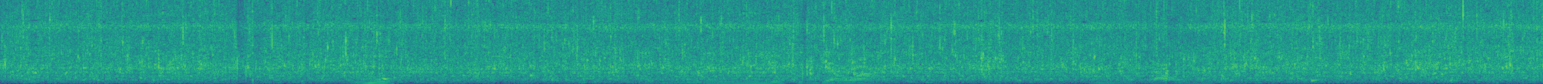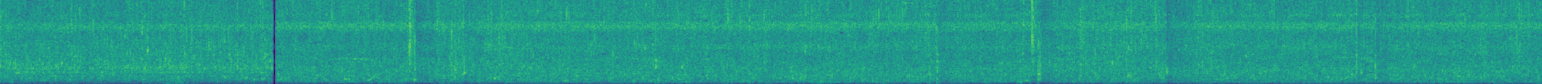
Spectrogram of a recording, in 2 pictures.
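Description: A shallow stream flows and babbles steadily outdoors.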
